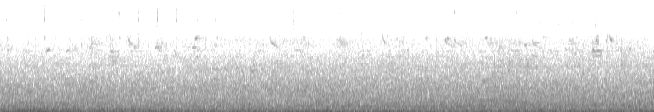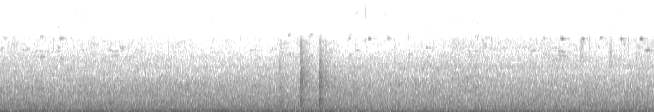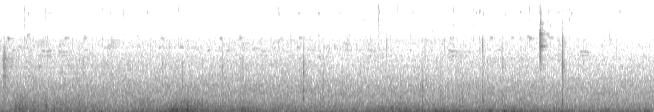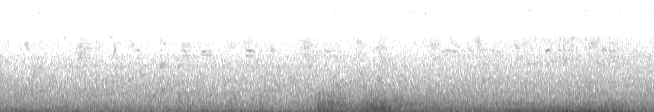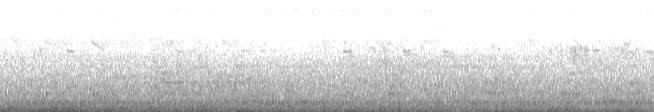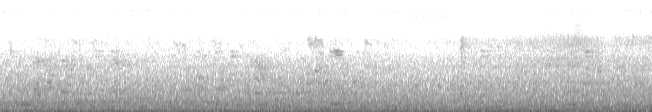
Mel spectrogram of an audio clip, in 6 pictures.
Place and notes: Bitan Rd., Xindian Dist., New Taipei City - Thunder sound
Bird calls, Thunder, Traffic Sound
Xindian District, New Taipei City, Taiwan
